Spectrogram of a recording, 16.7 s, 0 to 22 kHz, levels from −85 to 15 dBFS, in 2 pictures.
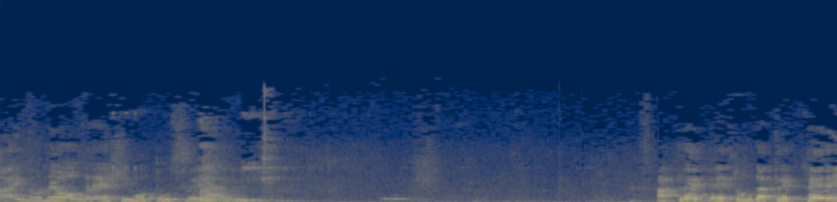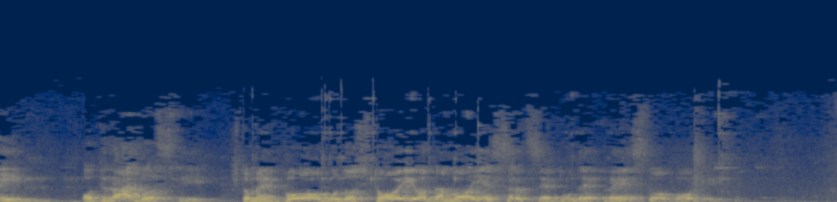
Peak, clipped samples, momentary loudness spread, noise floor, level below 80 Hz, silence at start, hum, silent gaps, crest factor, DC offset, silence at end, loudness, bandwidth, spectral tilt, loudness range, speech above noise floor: -2 dBFS; under 0.1%; 18 LU; -43 dBFS; -46 dBFS; 0 s; none; none; 16 dB; under 0.1%; 0 s; -17 LUFS; 13 kHz; -6 dB/octave; 13 LU; 27 dB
